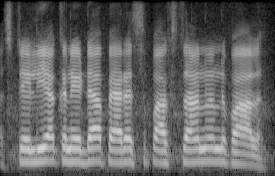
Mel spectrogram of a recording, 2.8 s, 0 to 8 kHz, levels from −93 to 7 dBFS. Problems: background sounds at intervals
